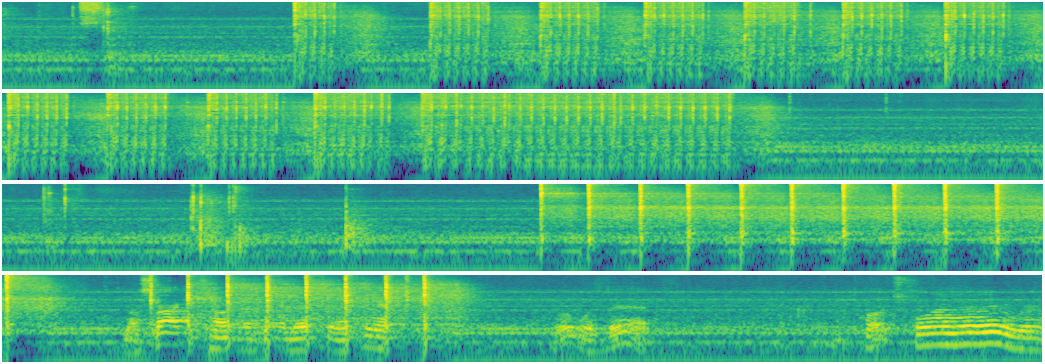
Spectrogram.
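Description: Repeated sharp metal-on-metal blows on a steel flywheel puller, working to free a stuck flywheel. The blows come in runs: a long irregular series that quickens at the end, then after a pause an even run of about three loud blows a second, and a shorter run after that.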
